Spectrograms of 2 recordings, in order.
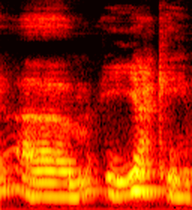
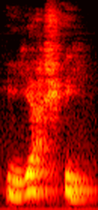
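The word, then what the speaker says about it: Yaqi: It is the same knot as comes in the Yaki Mocha, and I believe actually Yaki, I've been told it's pronounced Yashi, so perhaps we should say the Yashi Mocha, the mu knot.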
